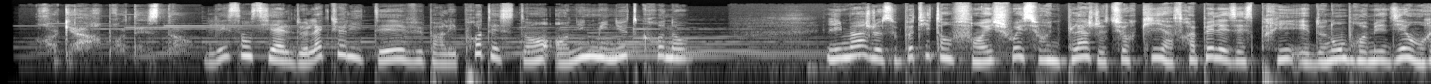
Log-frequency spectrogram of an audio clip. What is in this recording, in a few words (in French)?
Spot radio; Regards protestants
